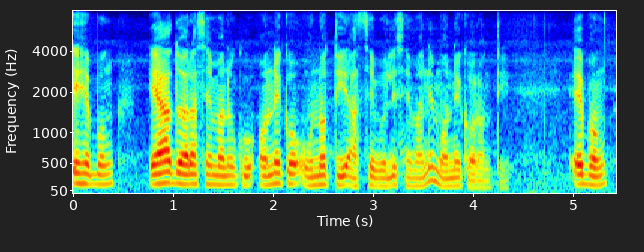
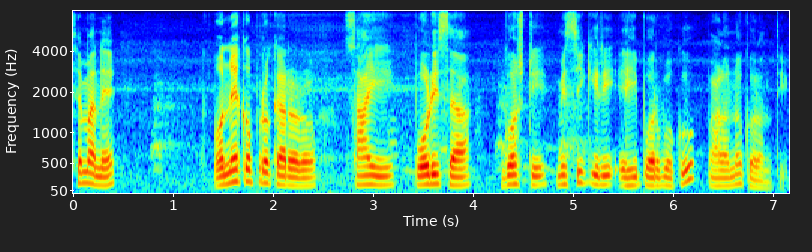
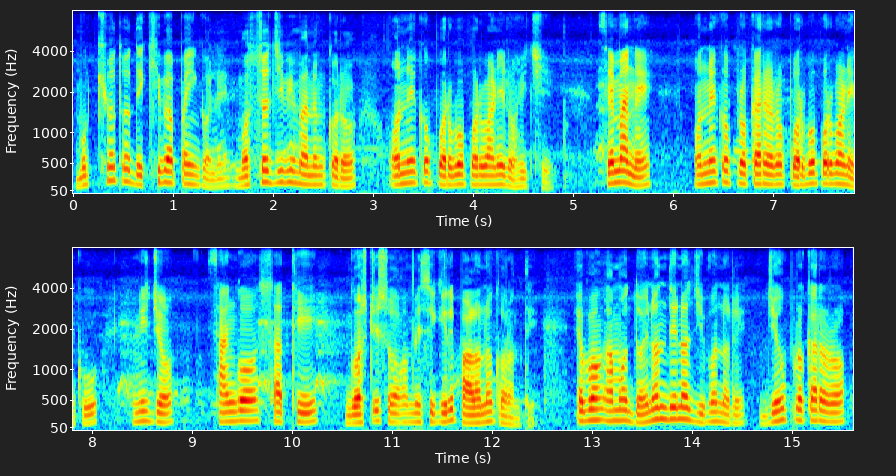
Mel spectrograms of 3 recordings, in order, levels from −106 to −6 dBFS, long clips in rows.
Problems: background sounds at intervals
